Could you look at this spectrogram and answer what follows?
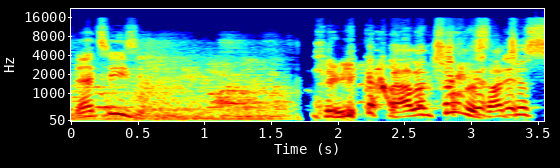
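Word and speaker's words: Valančiūnas: He phonetically wrote it down. Earlier tonight. Okay. Ernie, I talked to Jonas Valanciunas.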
